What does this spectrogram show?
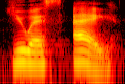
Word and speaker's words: USA: is pronounced separately but the last letter is pronounced more strongly because it carries the primary stress so we say USA ASAP ABC and TV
